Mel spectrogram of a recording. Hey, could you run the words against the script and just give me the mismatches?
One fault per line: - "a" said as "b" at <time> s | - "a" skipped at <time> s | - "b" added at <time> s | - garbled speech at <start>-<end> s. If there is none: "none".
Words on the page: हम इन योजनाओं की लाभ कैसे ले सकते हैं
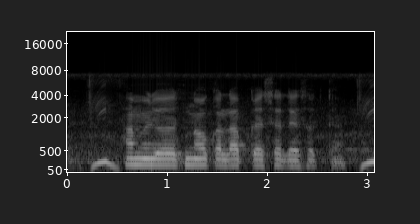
- "की" said as "का" at 1.4 s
